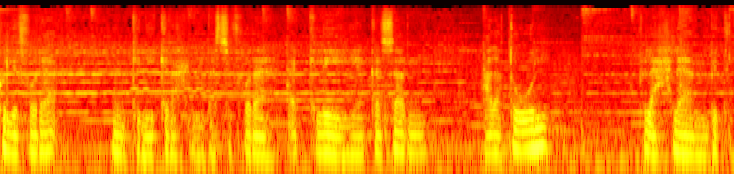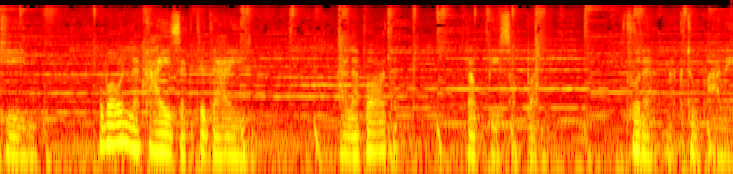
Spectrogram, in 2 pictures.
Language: Arabic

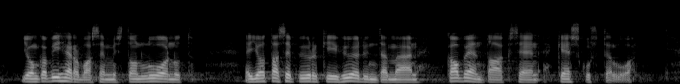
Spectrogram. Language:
Finnish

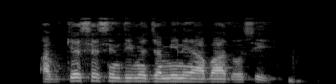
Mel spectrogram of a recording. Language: Gurgula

